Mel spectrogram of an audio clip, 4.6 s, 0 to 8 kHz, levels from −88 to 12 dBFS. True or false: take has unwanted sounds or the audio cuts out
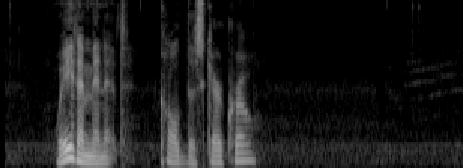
false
